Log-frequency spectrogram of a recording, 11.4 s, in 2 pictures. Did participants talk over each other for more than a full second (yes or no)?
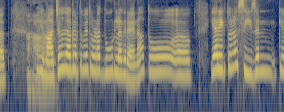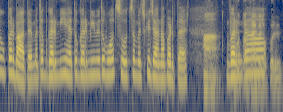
no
